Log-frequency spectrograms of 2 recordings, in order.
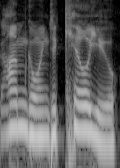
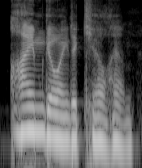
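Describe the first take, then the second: First: Said in the usual way. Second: I'm leaned on, slow and deliberate; stress on I'm. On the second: Retold or imitated. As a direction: claim it for yourself by stressing "I'm". Rival contests who gets to kill.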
